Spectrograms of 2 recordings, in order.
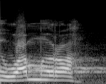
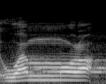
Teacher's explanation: Tidak boleh baca wamrah. Mimnya ini halus. Karena ini bukan qalqalah.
